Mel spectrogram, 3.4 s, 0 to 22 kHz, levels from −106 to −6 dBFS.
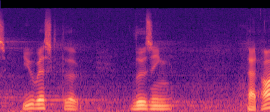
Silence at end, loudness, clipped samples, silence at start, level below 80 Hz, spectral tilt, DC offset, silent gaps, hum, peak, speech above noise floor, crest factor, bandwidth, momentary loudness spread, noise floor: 0 s; -26 LUFS; under 0.1%; 0 s; -52 dBFS; -6 dB/octave; under 0.1%; none; none; -8 dBFS; 23 dB; 18 dB; 16.5 kHz; 24 LU; -47 dBFS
